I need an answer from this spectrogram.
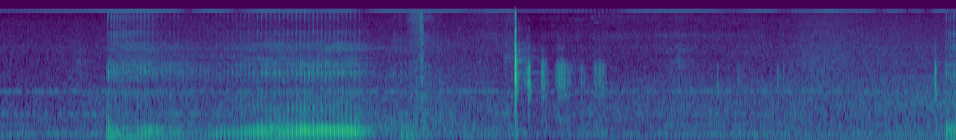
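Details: Clumber Spaniel puppy snoring indoors, worn out after a morning of outdoor play with an older dog; one buzzy, rumbling snore lasting just over a second, then a few soft clicks and rustles in a small room.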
